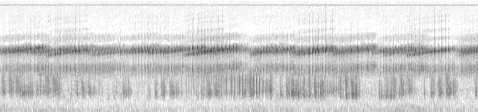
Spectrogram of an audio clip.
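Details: Springtime frogs at a Sandhills pond in Nebraska singing at dusk: shrill, pulsing trills form a constant wall of sound, with rhythmic lower clicking croak runs breaking in repeatedly throughout.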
